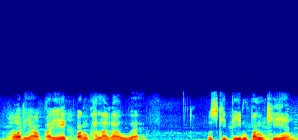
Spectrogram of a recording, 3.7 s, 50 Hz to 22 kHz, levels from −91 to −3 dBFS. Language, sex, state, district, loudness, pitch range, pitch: Hindi, male, Madhya Pradesh, Bhopal, -18 LUFS, 140-175 Hz, 150 Hz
